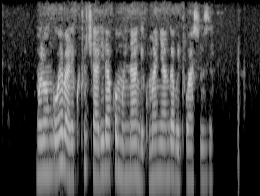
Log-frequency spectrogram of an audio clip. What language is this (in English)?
Ganda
